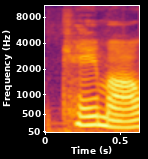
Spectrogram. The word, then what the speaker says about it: kama: up for me was kama which is in sanskrit love it's k-a-m-a with a long a k-a-m-a which is very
